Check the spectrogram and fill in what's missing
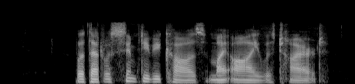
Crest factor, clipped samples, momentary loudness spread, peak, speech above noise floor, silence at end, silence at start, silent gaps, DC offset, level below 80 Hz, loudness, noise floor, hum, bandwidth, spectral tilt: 24 dB; under 0.1%; 6 LU; 0 dBFS; 45 dB; 0.3 s; 0.75 s; none; under 0.1%; -58 dBFS; -23 LUFS; -68 dBFS; none; 7.8 kHz; -4.5 dB/octave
